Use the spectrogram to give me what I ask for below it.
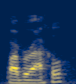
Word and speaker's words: Barbaracle: Ash would be good or on a bar barbaracle is how you pronounce it um and like I said just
